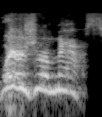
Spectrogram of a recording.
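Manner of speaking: loud, shrill, aggressive, blurted, angry voice. Retelling what a woman on a night flight blurted out: imitating an angry demand. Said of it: "really angry, very aggressive".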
